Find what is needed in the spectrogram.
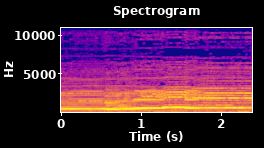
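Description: Stage-drama music: a melody sung in long held notes with small ornamental turns, stepping upward in pitch, over keyboard accompaniment.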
